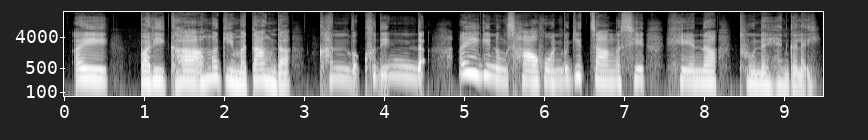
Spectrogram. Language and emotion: Manipuri, fearful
